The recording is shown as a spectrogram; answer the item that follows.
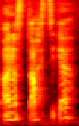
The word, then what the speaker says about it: Anastasia: it was Tiana, then, Anastasia, or Anastasia, depending on where you're from. The name is actually pronounced Anastasia.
